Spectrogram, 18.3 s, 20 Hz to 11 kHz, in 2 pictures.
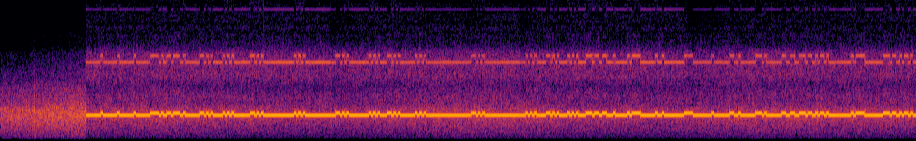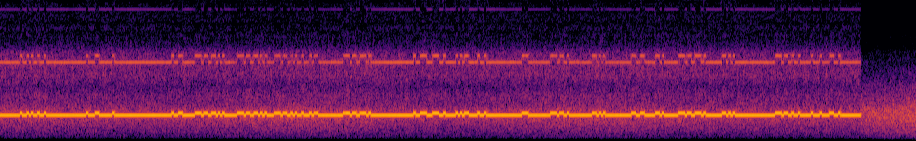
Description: RTTY (45.45 baud, 170 Hz shift), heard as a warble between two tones, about 2150 Hz centre, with radio static. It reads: RYRYRYRYRYRY CE9PHI DE DJ7W R R FB HANS. RIG HR 10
